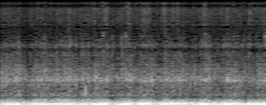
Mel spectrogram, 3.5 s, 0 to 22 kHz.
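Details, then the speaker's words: 1988 Chevrolet S10 with a new engine and TBI, restarted after a few hours: deep, lumpy, uneven idle rumble; running rough, cause unconfirmed, owner suspects an exhaust restriction. "wow it actually fired up way easier than I thought was going to sounds like crap"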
